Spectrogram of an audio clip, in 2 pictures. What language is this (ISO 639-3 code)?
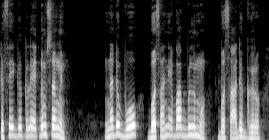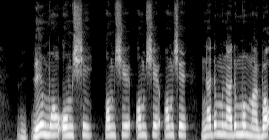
bcy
